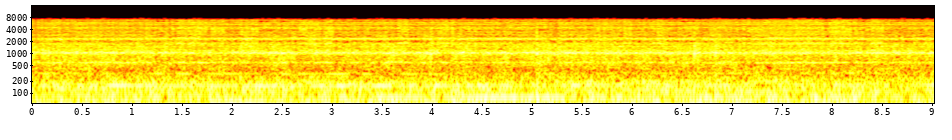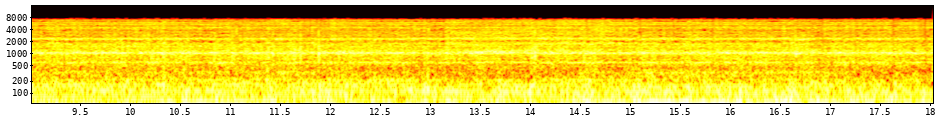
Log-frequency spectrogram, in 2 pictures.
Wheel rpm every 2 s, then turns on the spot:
160, 160, 160, 150, 160, 160, 160, 160, 160.
none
